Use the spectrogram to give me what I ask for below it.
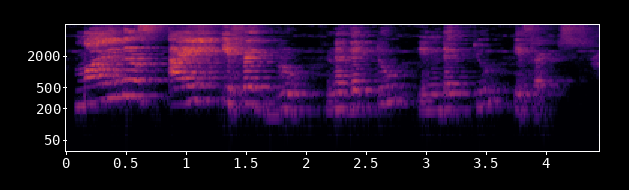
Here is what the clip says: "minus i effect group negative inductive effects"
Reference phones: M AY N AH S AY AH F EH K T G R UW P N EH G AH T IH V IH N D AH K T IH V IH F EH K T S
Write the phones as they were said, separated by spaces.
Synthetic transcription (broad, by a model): M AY N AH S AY AH F EH K T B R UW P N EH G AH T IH IH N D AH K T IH IH F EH K T S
